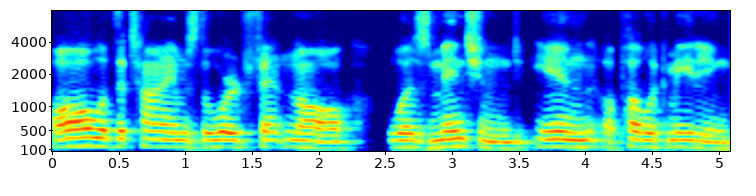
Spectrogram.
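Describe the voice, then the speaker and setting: A fairly high male voice with a dark, mellow tone, monotone, flat intonation and a fairly slow pace. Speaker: newsroom editor and co-founder. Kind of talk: software demo presentation. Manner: hesitant, many fillers.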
